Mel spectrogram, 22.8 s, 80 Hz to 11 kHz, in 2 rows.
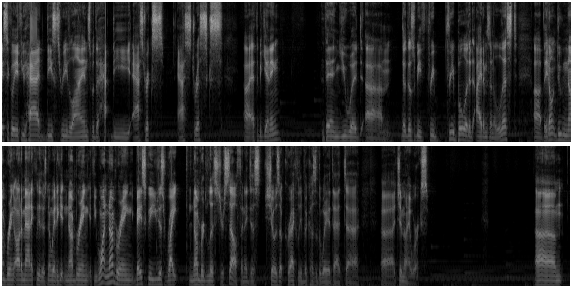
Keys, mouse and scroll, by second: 0.0-1.3 typing, 3.8-5.4 typing, 8.1 l, 10.2 j, 13.5-15.0 typing, 13.9 Return, 16.9 BackSpace, 17.2 BackSpace, 21.3 Escape, 21.9 j.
